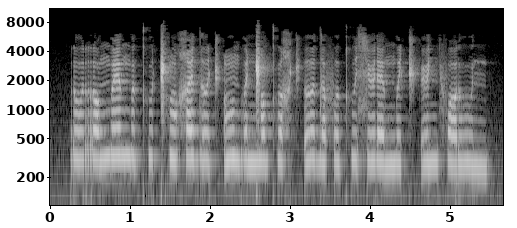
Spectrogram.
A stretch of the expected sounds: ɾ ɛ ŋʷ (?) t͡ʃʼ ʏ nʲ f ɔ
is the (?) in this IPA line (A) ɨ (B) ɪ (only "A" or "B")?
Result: B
